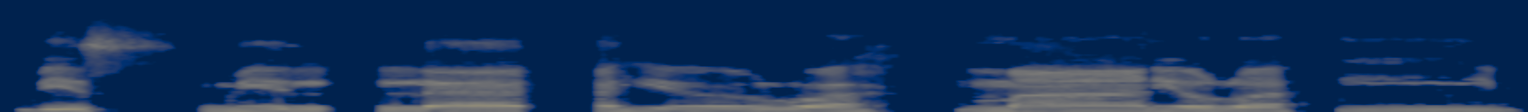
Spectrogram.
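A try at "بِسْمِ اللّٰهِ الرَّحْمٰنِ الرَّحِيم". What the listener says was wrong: देखिए जब आप वस्ते हलक दोनों एक जगह कर रही है ना, तो ये आखिर वाला आर राहीम इसको आप जहर दे रहे हैं, उसको जहर नहीं देना, ये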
